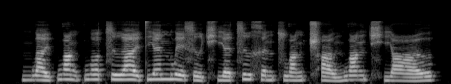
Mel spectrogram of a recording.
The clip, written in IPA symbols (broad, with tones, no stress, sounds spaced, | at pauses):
m w a˨˩ ɪ̯ p w ɑ˥˩ ŋ k w ɔ˥ t͡s ɹ̩˥ a˥˩ ɪ̯ t̪ j ɛ˥ n w e˨ ɪ̯ s ɹ̩˨˩ t͡ɕʰ j ɛ˧˥ t͡s ɹ̩˥ x ə˧˥ n t͡s w ɑ˧˥ ŋ ʈ͡ʂʰ ɑ˨˩ ʊ̯ m w ɑ˥ ŋ t͡ɕʰ j ɑ˨˩˦ ʊ̯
